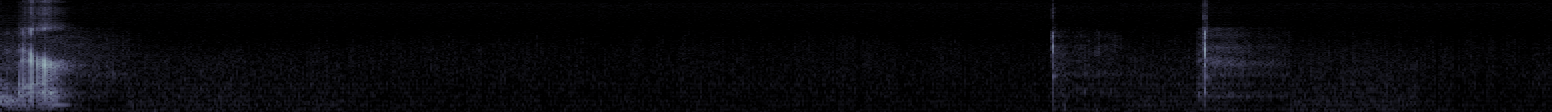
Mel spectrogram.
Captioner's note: pause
